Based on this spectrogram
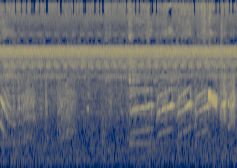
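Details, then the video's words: Chinese hwamei in a fighting song contest: after a quiet start, a run of clear whistled notes, some sliding up and others down, repeats quickly over the last two seconds above a steady high hiss. "Họa mi đất hót đấu"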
